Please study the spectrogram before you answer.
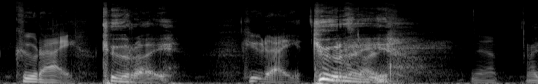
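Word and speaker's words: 暗い: Kurai. That's dark. What's that mean? Gurai? Kurai.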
